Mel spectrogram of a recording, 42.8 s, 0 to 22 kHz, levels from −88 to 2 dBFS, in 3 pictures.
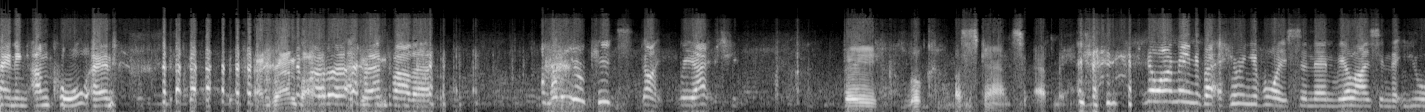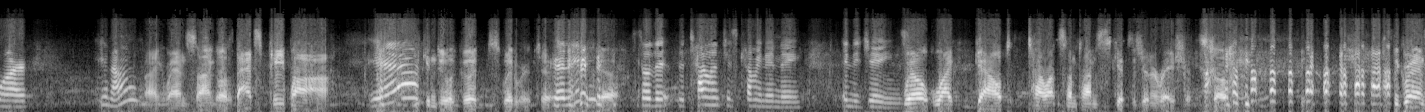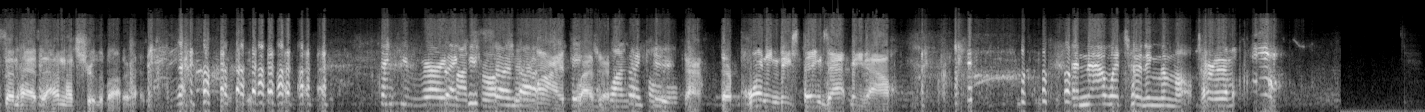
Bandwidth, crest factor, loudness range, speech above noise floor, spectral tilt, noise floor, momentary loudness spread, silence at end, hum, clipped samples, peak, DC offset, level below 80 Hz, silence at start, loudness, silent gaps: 14 kHz; 14 dB; 6 LU; 41 dB; -2 dB/octave; -54 dBFS; 11 LU; 1.45 s; none; under 0.1%; 0 dBFS; under 0.1%; -46 dBFS; 0 s; -13 LUFS; none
